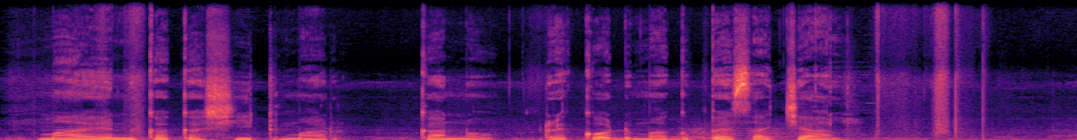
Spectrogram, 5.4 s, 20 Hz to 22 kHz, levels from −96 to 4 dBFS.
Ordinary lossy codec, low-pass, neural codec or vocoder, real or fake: none; none; none; real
